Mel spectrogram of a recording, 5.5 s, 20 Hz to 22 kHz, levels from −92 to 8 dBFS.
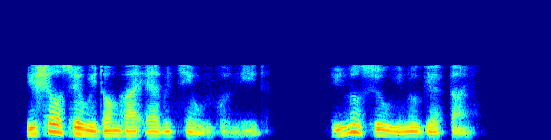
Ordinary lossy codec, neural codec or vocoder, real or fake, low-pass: AAC, 16 kbps; codec, 24 kHz, 0.5 kbps, DualCodec; fake; 7.2 kHz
